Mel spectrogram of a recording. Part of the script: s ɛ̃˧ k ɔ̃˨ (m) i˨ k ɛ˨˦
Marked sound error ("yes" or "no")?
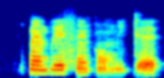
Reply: no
